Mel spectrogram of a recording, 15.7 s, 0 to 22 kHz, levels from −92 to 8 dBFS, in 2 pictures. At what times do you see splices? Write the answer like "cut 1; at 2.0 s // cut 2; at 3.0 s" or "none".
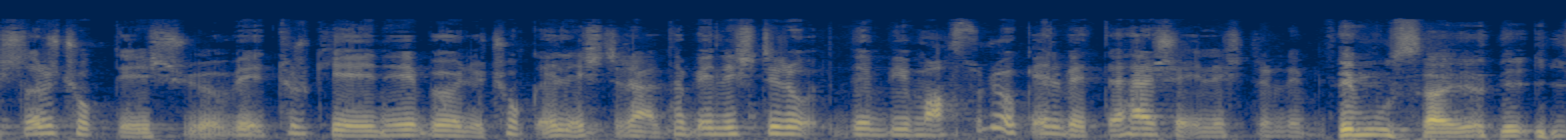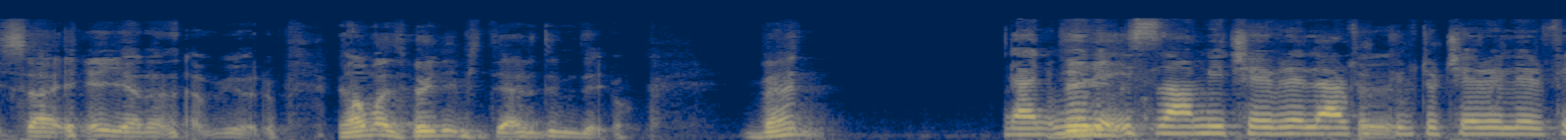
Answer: cut 1; at 6.6 s // cut 2; at 14.6 s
